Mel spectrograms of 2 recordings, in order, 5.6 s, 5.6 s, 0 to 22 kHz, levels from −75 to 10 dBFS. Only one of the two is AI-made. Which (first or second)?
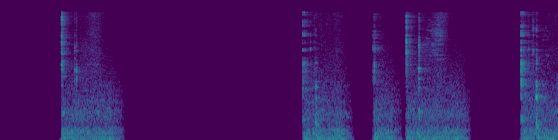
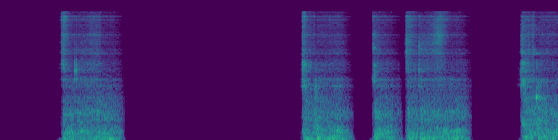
second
